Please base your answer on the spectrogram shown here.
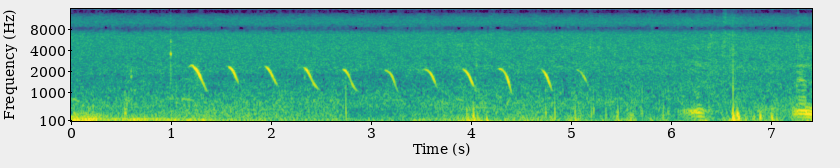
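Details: Quail, with a decoy quail used to lure other quail, gives a quick run of about ten thin whistles. Each note slides downward, spaced roughly a third of a second apart. A few clicks and knocks follow afterward.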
